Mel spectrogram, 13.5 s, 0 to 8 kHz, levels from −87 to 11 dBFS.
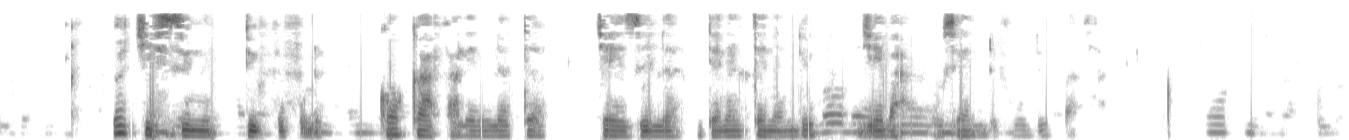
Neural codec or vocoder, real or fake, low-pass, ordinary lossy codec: codec, 44.1 kHz, 7.8 kbps, DAC; fake; 7.2 kHz; MP3, 24 kbps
